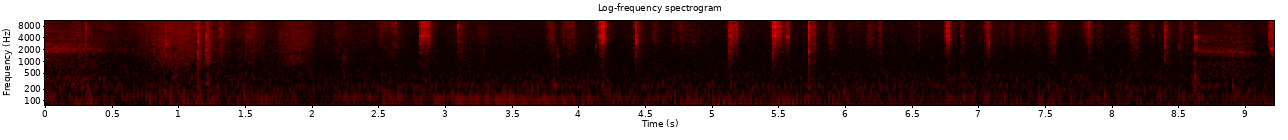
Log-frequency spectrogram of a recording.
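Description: Cards for the Lord of the Rings: Journeys in Middle-earth board game are shuffled by hand, a quiet run of crisp riffling clicks and snaps over several seconds, close and fairly soft, without speech.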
